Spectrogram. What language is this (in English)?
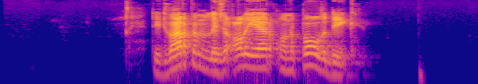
Western Frisian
